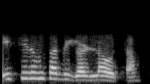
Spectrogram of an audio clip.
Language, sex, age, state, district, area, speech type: Marathi, female, 30-45, Maharashtra, Mumbai Suburban, urban, conversation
